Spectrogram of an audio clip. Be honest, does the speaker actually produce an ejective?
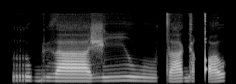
yes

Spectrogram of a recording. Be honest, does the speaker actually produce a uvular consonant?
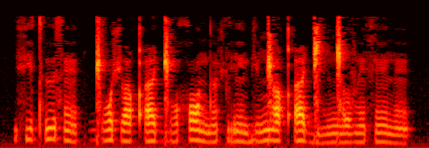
yes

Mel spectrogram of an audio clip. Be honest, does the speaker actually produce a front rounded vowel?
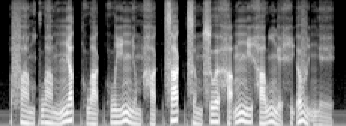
no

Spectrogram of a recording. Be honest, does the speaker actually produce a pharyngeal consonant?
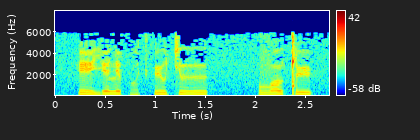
no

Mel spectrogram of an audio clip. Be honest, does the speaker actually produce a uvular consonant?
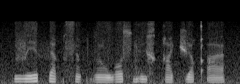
yes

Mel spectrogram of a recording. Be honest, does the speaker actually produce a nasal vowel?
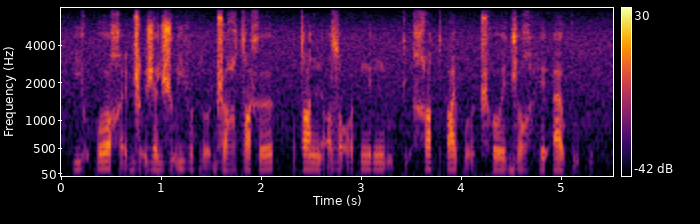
no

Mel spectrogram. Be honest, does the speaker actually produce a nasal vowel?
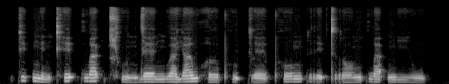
no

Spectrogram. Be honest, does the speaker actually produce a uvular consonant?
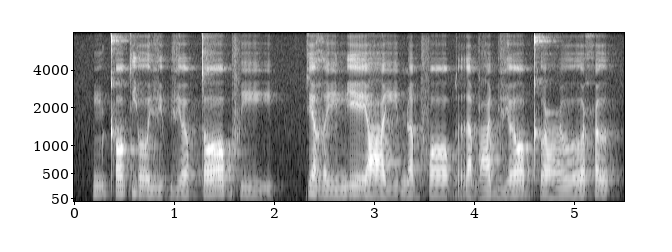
yes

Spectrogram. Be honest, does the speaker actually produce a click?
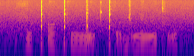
yes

